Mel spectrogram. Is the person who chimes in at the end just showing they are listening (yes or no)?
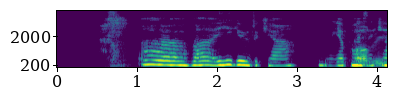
yes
